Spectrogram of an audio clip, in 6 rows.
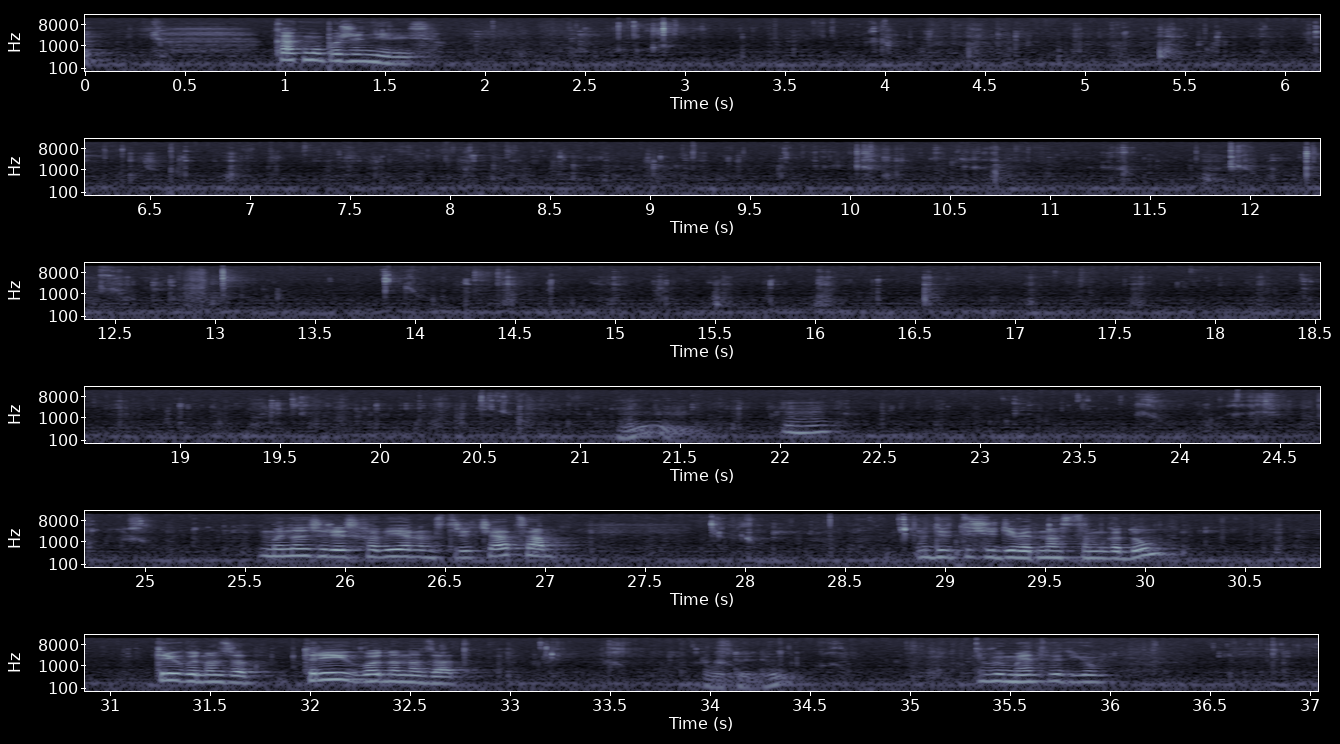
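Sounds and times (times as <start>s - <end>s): steady low hum: 0.0s - 37.0s
chewing fried chicken: 2.0s - 25.6s, 27.2s - 29.0s, 32.8s - 35.4s.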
